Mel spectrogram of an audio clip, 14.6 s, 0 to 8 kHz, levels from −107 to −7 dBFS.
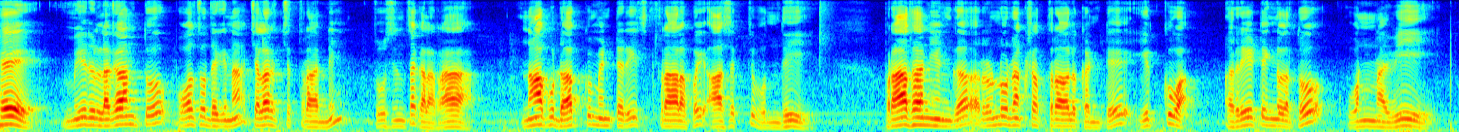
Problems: none marked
